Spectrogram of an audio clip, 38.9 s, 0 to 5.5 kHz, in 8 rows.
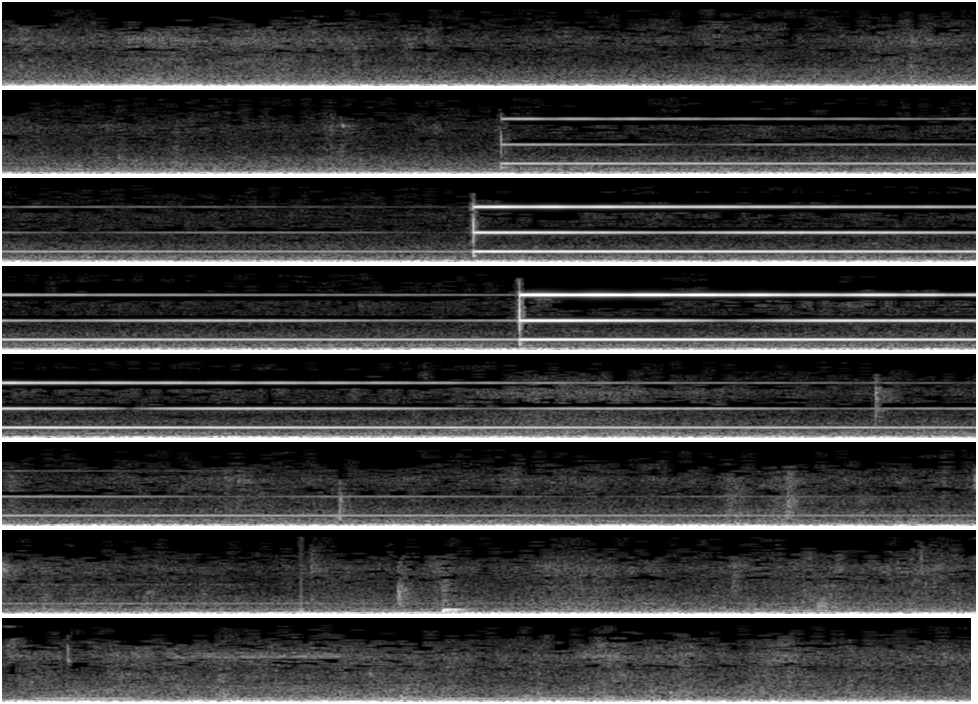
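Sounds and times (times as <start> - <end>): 
soft steady hum: 0.0 - 38.9
meditation bell chiming: 7.3 - 38.0.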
